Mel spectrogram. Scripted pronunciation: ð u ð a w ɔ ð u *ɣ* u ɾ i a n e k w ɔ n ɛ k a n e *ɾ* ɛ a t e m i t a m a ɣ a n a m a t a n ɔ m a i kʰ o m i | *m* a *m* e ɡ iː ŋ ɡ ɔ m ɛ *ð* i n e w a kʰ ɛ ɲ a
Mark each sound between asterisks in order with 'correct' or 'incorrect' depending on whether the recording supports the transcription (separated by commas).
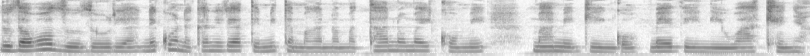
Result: incorrect, correct, correct, correct, correct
